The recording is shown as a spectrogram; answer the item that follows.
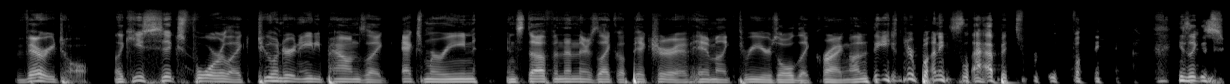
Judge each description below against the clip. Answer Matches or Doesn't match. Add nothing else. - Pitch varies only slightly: Doesn't match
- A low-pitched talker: Matches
